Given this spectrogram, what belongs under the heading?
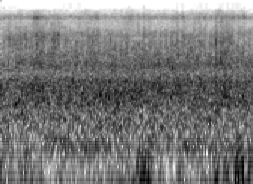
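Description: Water flowing steadily through a creek, with the listener standing mid-stream, a continuous broadband rushing wash close by that holds an even level and swells slightly near the end.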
